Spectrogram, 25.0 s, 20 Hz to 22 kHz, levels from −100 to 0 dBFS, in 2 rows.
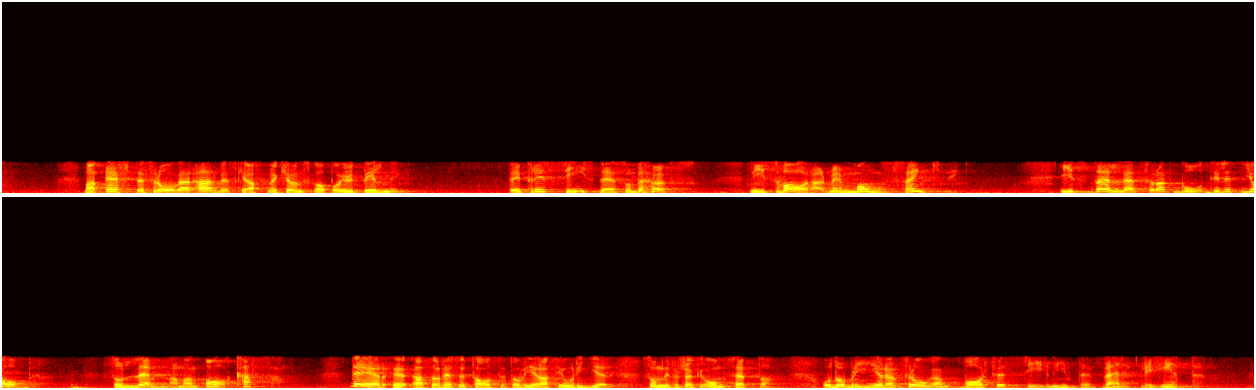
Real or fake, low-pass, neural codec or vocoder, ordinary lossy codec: real; 3.6 kHz; none; none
